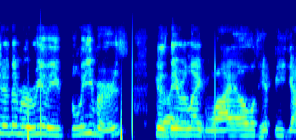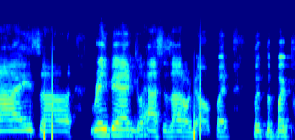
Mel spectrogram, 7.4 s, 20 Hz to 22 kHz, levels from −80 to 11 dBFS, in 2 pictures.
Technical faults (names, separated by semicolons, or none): loud pop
